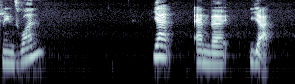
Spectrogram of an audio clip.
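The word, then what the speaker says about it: yaht: So same spelling of Y-A-T, but you'll notice this one has the H in it. The H obviously is silent. It's just there to show you it's a low tone.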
